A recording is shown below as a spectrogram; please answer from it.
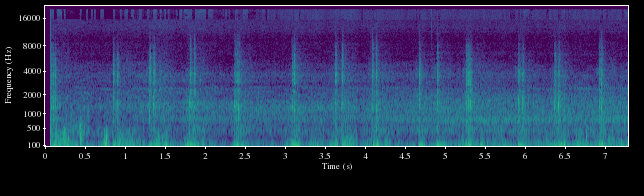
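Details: Big-rig diesel truck smoking badly, pulled over idling with occasional revs, later driving off slowly with no power: an uneven idle with irregular sharp bursts and surges over a low rumble. Running rough, cause unknown.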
